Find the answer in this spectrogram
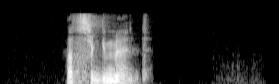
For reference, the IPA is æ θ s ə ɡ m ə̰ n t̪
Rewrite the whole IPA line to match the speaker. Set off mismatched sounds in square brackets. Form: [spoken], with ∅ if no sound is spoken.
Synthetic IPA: æ θ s ə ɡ m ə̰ n t̪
